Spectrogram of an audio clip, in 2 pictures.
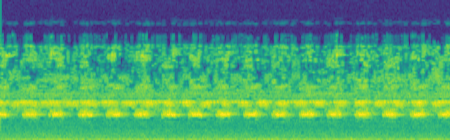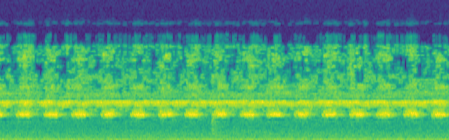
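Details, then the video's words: Summer evening crickets producing a long run of regular high-pitched chirps, closely spaced and unbroken, with a soft higher shimmer of more insects and a steady low rumble underneath. "Calming Cricket Sounds for Relaxation"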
